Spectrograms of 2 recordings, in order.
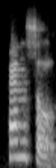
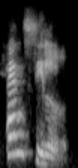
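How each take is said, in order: First: The second syllable has a short i sound. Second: The second syllable has a long i sound. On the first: The speaker calls it right. "I-nya ini bunyi I yang pendek" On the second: The speaker calls it wrong. "bukan pensil"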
